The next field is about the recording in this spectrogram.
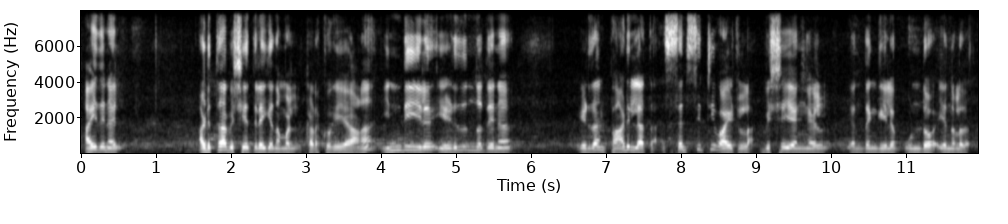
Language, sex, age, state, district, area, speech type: Malayalam, male, 60+, Kerala, Kottayam, rural, spontaneous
